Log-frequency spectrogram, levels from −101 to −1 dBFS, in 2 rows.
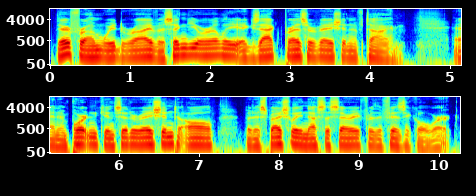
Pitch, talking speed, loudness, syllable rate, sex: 100 Hz, 115 wpm, -17 LUFS, 5.1 syllables/s, male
